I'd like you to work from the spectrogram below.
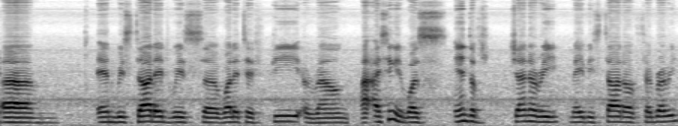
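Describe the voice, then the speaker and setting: Over noticeable background noise and audible room echo, the speaker talks very slowly with a French accent and monotone, flat intonation. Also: man, fairly high pitch for a man. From France. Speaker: NFT platform founder. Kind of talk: interview. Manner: halting, many hesitations.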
